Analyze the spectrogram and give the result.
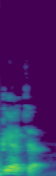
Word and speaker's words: Goethe: Goethe. It's German. – See it? I would have said Goethe. – I was going to say Goethe.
